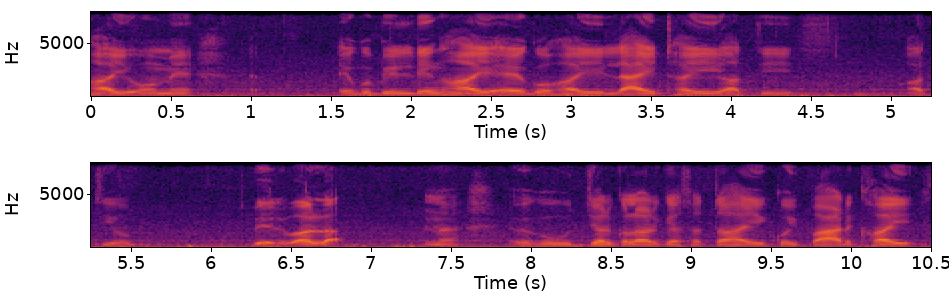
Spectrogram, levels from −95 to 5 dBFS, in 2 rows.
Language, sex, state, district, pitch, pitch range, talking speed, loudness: Bajjika, male, Bihar, Vaishali, 135 Hz, 125-140 Hz, 130 wpm, -34 LUFS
